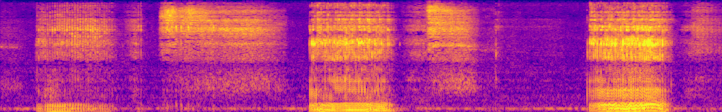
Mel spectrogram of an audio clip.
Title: Indian man snoring loudly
